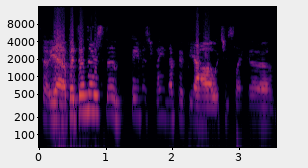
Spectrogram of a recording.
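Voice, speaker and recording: A middle-aged woman from Venezuela speaks as a podcast guest in a fairly low voice. She tells her stories in a relaxed, enthusiastic way, often restarting her sentences. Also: a little fast. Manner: warm, enthusiastic, with frequent restarts and fillers. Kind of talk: casual conversational storytelling.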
